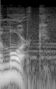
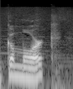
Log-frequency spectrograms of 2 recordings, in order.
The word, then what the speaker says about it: Gmork: It's spelled G-M-O-R-K. So like you, like Gnome, I would think that the G is silent, right? So I would think that it would be the Mork, you know, M-O-R-K. You know, the G is silent. But in the Bastion in the movie says the Gamork.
